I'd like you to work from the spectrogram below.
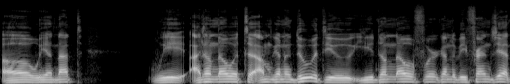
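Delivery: horrible put-on Russian accent.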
